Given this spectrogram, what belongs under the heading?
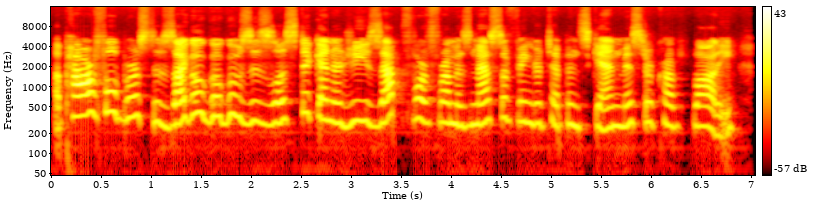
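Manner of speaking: usual speaking voice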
